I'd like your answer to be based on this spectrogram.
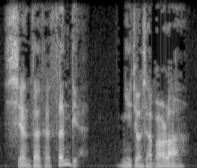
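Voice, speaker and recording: A man's voice: on the low side, animated, moderate pace, a little mellow, dry recording. A man playing a chummy, teasing young finance manager in an audio drama, with playful delivery. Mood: teasing, casual. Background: background music.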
